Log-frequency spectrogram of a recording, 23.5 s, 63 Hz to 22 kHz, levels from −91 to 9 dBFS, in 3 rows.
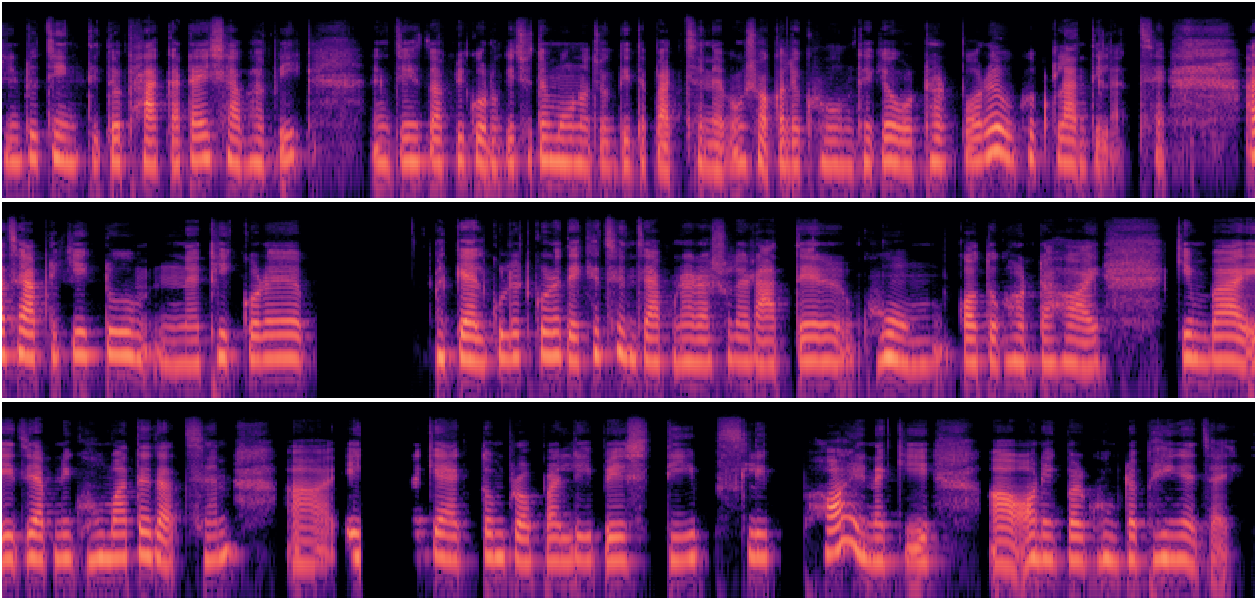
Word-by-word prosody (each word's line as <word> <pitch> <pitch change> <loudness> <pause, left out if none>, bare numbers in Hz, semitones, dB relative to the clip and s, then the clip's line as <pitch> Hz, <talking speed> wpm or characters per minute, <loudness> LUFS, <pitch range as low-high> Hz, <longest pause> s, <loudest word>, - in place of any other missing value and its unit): কিন্তু 190 +1 -2
চিন্তিত 190 -2 -1 0.2
থাকাটাই 175 +3 +3
স্বাভাবিক। 185 +3 -1 0.6
যেহেতু 190 0 0
আপনি 190 +1 -3
কোন 180 -1 +3
কিছুতে 195 +1 -1
মনোযোগ 180 -2 -2
দিতে 175 0 -5
পারছেন - - -1
না 155 - -2
এবং - - -3
সকালে 170 -1 +1
ঘুম 175 -1 -3
থেকে 185 +1 0
উঠার 185 +2 -2
পরেও 240 +5 +5
খুব 210 - -3
ক্লান্তি 180 -3 0
লাগছে। - - -14 0.6
আচ্ছা 230 +1 +5
আপনি 220 +1 -6
কি 235 - -1
একটু 230 +1 -1
উম 215 - +1 0.5
ঠিক 220 -1 +2
করে, 205 +1 +3 1.1
ক্যালকুলেট 210 +2 +4
করে 225 0 +6
দেখেছেন 235 +5 +1
যে 200 - +1
আপনার 190 0 -2
আসলে 195 +1 -5
রাতের 175 +2 +1 0.3
ঘুম 200 -3 +4 0.3
কত 185 0 +4 0.2
ঘন্টা 185 0 -1
হয় 170 -2 +2 0.5
কিংবা 205 -1 +2 0.2
এইযে 205 +1 +1
আপনি 210 +1 -2
ঘুমাতে 215 +2 +3
যাচ্ছেন 200 +3 -3 0.5
আ - - +1 0.4
এটা 220 0 -5
কি - - +2
একদম 200 +3 -2
প্রপারলি 190 +1 0 0.2
বেশ 195 0 +2 0.2
ডিপ 200 +2 -2 0.2
স্লিপ 215 -1 -1 0.3
হয় 255 +7 +6
নাকি 190 - -4 0.5
আ - - +5 0.2
অনেকবার 200 -1 +2
ঘুমটা 200 0 0
ভেঙে 205 -3 +1
যায়? - - -7
195 Hz, 150 wpm, -24 LUFS, 185-210 Hz, 1.1 s, করে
